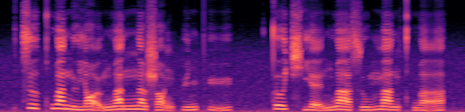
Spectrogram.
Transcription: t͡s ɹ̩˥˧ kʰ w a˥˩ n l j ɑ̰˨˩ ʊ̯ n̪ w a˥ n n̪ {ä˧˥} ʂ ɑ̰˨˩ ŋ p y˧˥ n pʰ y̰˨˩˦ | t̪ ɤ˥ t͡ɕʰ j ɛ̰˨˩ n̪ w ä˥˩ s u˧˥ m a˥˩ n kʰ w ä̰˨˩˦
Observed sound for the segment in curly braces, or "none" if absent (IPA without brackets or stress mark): ä˥˩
